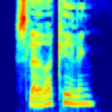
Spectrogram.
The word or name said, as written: sladderkælling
